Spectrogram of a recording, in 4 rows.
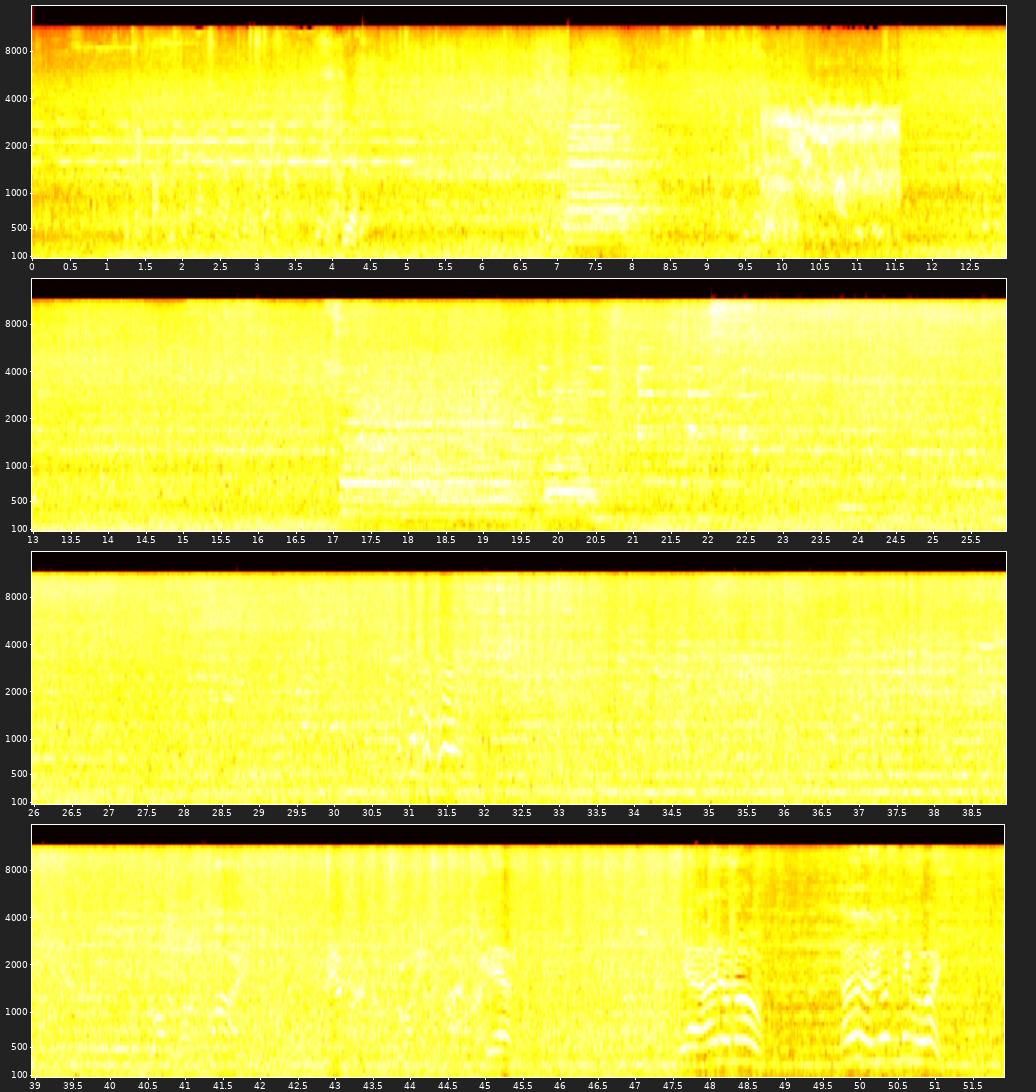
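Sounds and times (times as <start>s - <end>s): diesel locomotives rumbling: 0.0s - 51.9s
rail cars rolling by: 0.0s - 51.9s
train horn blast: 7.1s - 8.6s, 17.0s - 20.8s.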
